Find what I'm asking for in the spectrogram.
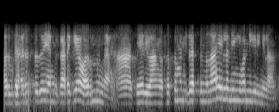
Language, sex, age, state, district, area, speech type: Tamil, female, 30-45, Tamil Nadu, Salem, rural, conversation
